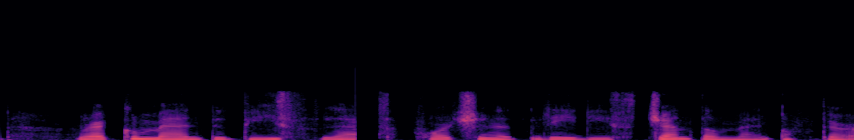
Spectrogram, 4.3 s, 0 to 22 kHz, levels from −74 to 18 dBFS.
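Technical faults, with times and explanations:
1.77 to 1.89 s, playback stall: the speech cuts to silence for 120 ms mid-flow, then resumes. The likely cause is the player running dry of buffered data or its audio thread being blocked. The gap is clear against the lightly coded Speex sound.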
